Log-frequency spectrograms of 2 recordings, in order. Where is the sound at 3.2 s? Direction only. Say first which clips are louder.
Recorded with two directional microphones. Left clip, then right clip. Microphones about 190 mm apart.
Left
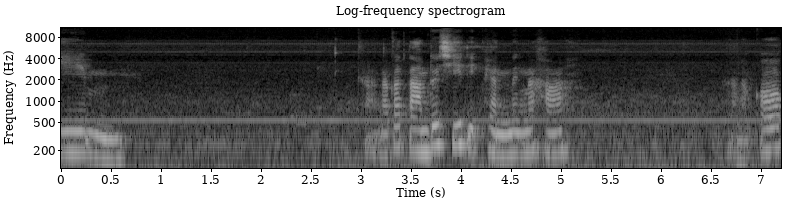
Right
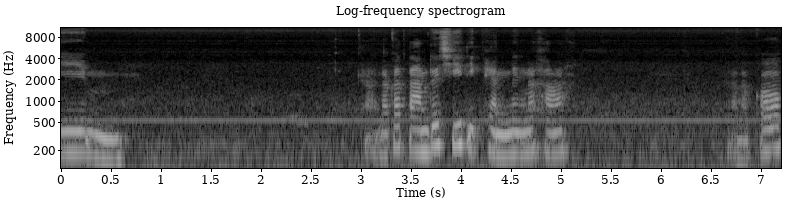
Left 2 dB; 15° right (ahead or behind).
